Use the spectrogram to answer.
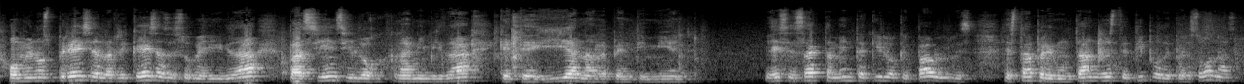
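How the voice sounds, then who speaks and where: A Mexican preacher delivers an earnest sermon, repeating his points and calling on his listeners again and again. His voice sits a little high. It comes from far off in an echoey hall with faint ambience behind it. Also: normal speed, fairly bright tone, a little hiss or hum. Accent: Mexican Spanish. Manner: earnest, repetitive, often addresses the congregation directly. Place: church hall.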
